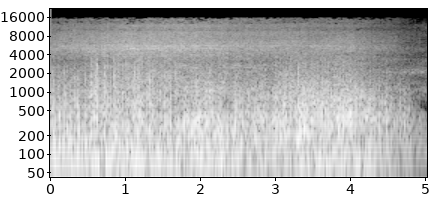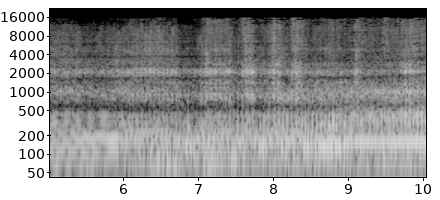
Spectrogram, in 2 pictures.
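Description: ATV engine running while riding, buried in heavy wind rumble on the microphone. About halfway it drops suddenly to a much quieter, steady low engine drone.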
